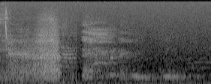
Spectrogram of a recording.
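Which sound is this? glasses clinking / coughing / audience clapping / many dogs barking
coughing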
